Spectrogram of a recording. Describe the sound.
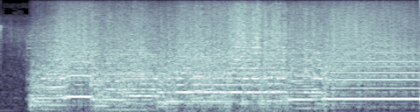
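A car engine pulls away from a ranch, bursting in loud and staying strong throughout, its steady droning tone stepping to new pitches as it goes, with no fade.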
